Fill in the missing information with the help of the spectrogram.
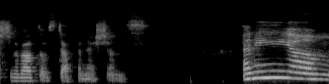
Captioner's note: pause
